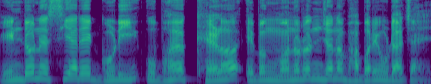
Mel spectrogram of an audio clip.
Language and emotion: Odia, neutral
